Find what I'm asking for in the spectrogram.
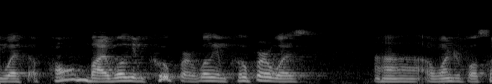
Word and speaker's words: Cowper: It's pronounced Cowper, it's spelled C-O-W-P-E-R, when you see it in your hymnal.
